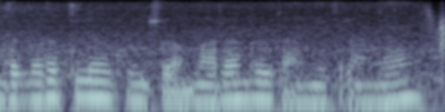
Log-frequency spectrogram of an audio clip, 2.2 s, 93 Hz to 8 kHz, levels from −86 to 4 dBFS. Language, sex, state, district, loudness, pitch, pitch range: Tamil, male, Tamil Nadu, Kanyakumari, -25 LUFS, 145 Hz, 135-155 Hz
